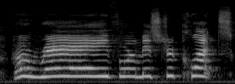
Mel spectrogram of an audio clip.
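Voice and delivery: high, loud, slow cheer; cheering shout. A narrator's reading. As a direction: cheer it like a crowd. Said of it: "we all shouted".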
